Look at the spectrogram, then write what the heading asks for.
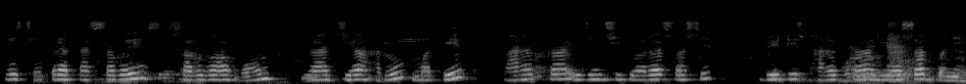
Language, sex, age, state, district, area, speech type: Nepali, male, 60+, West Bengal, Kalimpong, rural, read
